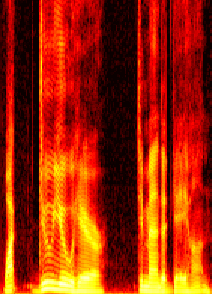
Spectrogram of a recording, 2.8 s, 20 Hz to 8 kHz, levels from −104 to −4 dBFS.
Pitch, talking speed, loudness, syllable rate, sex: 125 Hz, 125 wpm, -17 LUFS, 4.6 syllables/s, male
